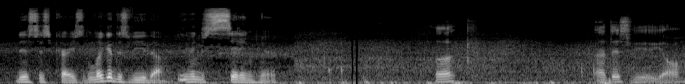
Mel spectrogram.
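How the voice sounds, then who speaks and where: A man talks with long, frequent pauses. Noticeable background noise runs behind him. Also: moderate pace. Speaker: fishing vlogger. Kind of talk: outdoor vlog commentary. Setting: outdoors by a mountain lake. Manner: halting.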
